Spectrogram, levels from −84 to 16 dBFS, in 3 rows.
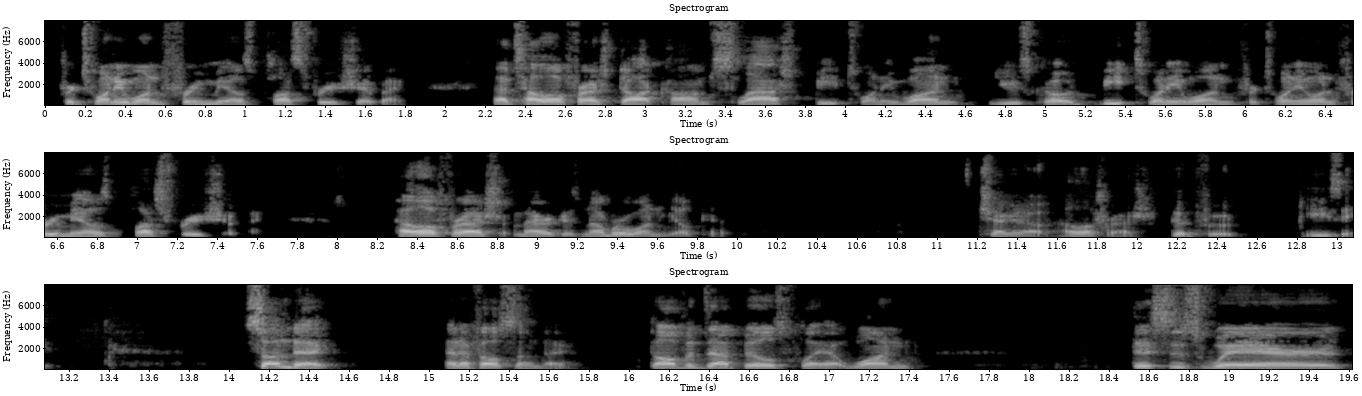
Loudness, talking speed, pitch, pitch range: -24 LUFS, 140 wpm, 120 Hz, 105-130 Hz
